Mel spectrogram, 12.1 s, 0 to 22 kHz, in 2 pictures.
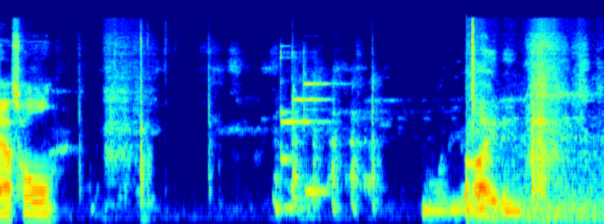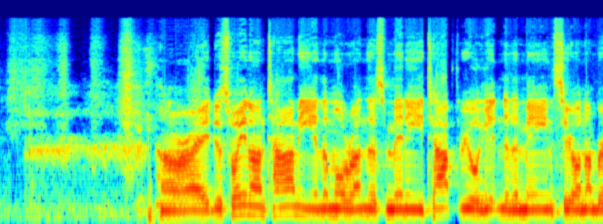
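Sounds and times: electronic bell-like chime: 2.8 - 3.8.

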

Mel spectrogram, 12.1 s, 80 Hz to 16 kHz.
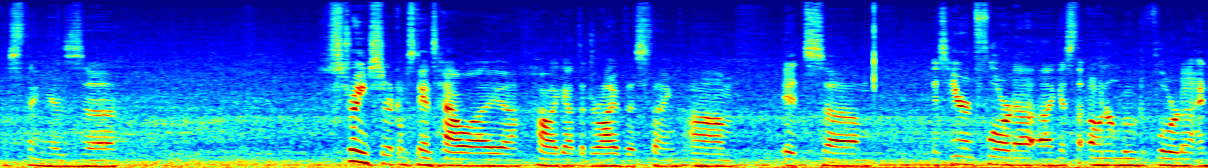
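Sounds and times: car road and cabin rumble: 0.0 - 12.0.

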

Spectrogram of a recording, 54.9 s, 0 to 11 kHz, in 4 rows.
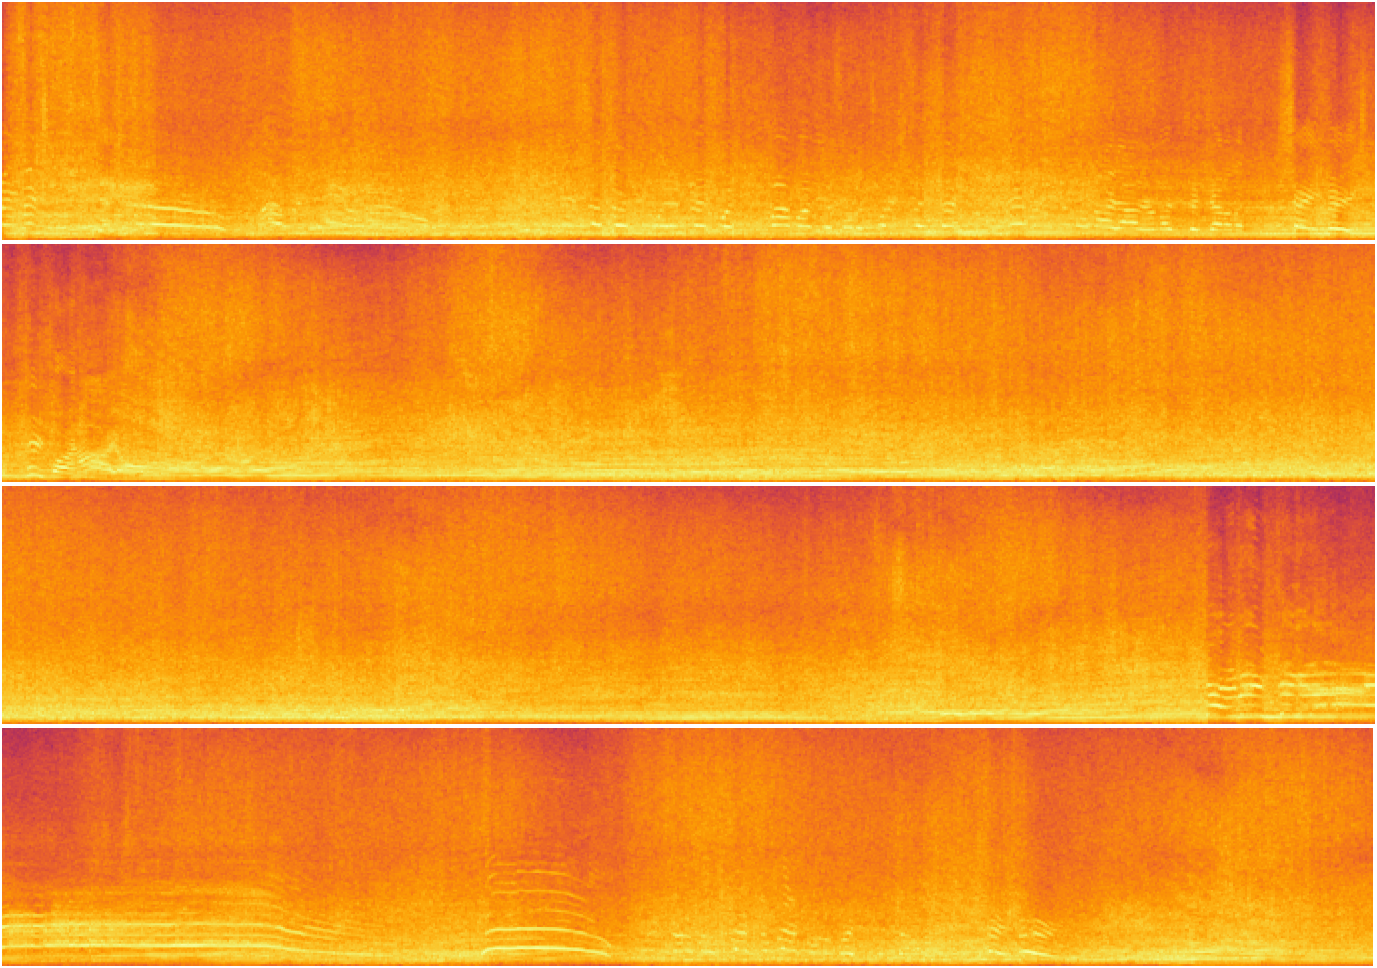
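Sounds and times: race car engines droning: 0.0 - 54.9.

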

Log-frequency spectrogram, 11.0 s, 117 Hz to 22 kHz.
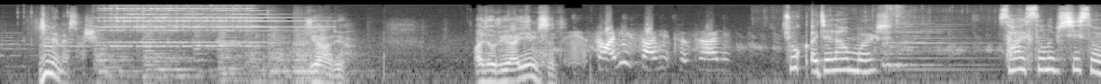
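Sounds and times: mobile phone ringtone: 0.8 - 3.9.

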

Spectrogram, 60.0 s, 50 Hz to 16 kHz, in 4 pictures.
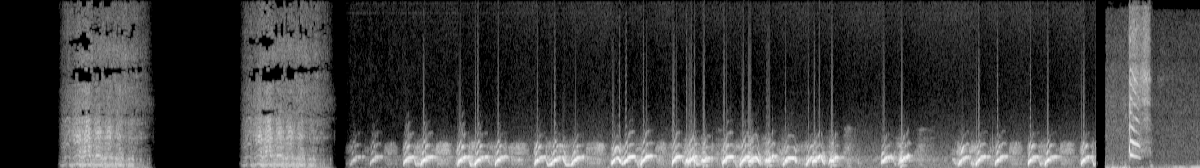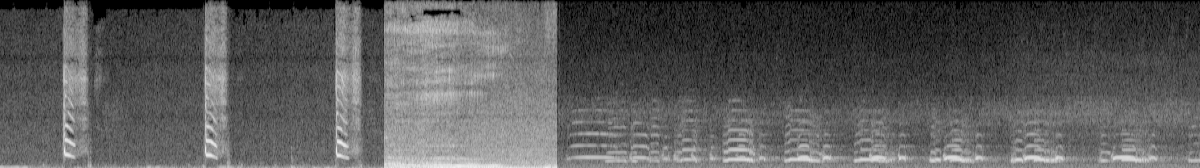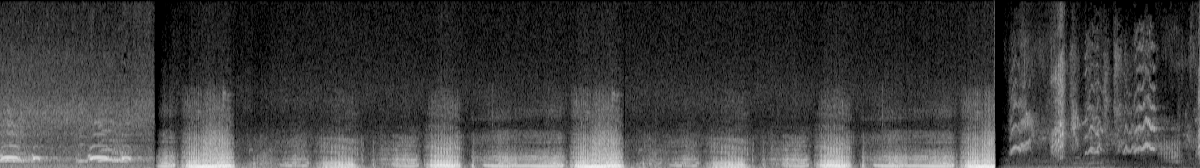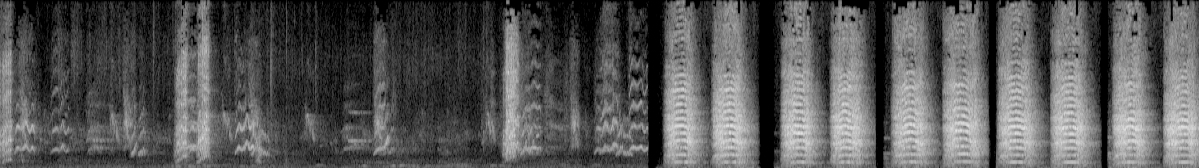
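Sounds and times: cockatoo squawking: 4.4 - 14.4, 15.8 - 16.2, 17.6 - 17.9, 19.2 - 21.2, 22.1 - 31.7, 52.4 - 59.9
crane trumpeting calls: 4.4 - 14.4, 17.6 - 17.9, 19.2 - 32.0, 53.3 - 59.9
loud low animal calls: 19.2 - 42.5.

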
